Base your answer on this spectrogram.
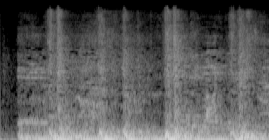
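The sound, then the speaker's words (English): Repeated heavy thuds of pro-Palestinian demonstrators banging on a historic college's library door, trying to reach the president's office. Several loud, irregular blows land in quick succession with a steady muffled rumble between them. “What you hear there is the sound of pro-Palestinian demonstrators banging on the library door.”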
